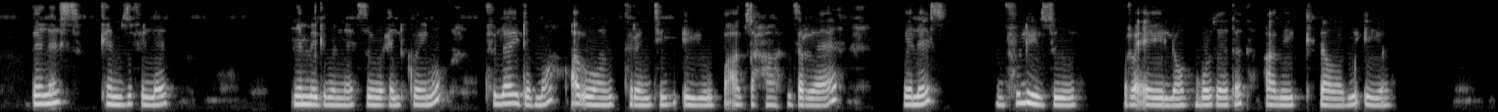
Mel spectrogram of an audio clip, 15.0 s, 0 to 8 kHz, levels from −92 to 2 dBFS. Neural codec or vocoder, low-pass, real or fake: codec, 16 kHz, 16 kbps, FunCodec, trained on LibriTTS, 50 frames a second; 7.2 kHz; fake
